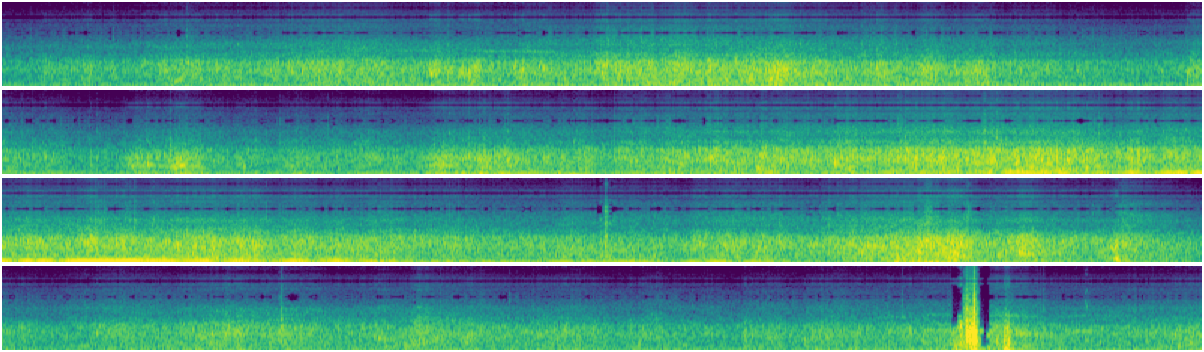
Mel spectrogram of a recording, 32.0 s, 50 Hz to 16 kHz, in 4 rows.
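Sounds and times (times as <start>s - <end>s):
sea waves washing on shore: 0.0s - 32.0s
low motor hum: 5.2s - 24.1s.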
